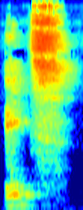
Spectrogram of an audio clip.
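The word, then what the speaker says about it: עץ: C'est écrit E-T-S, etz, qui se prononce eitz.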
